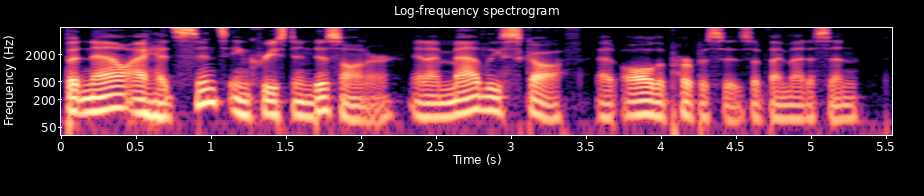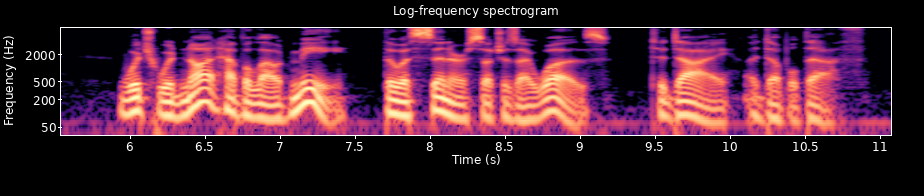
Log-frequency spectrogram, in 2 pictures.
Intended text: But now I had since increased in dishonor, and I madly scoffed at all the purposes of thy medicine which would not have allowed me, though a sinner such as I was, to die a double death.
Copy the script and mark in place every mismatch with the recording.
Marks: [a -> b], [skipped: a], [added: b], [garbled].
But now I had since increased in dishonor, and I madly [scoffed -> scoff] at all the purposes of thy medicine which would not have allowed me, though a sinner such as I was, to die a double death.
